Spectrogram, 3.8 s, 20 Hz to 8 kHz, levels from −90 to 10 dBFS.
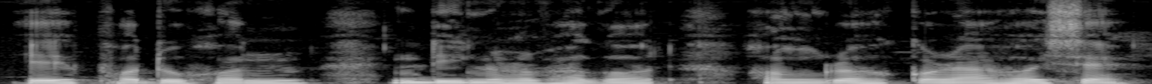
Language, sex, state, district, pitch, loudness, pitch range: Assamese, male, Assam, Sonitpur, 120 Hz, -15 LUFS, 115-130 Hz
